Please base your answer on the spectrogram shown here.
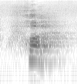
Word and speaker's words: what: the a sound T makes the T sound what but a doesn't say ah it says Ah it's not flat if you pronounced it phonetically it would say flat but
